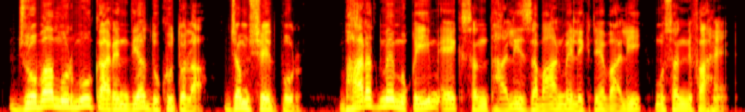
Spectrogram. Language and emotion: Urdu, neutral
